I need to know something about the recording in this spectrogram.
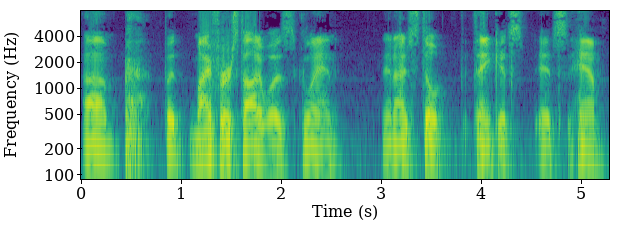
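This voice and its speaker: A laid-back man with a fairly low voice co-hosting a podcast. He laughs along easily and answers with short, easy agreements. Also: fairly even intonation, slow, a bit bright. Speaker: podcast co-host. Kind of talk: casual podcast chat.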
